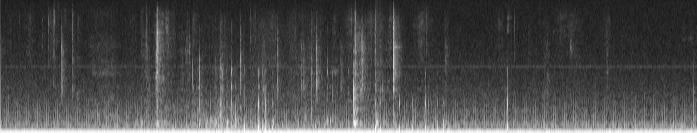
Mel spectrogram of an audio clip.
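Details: Low continuous purring from a cat at play, a deep, smooth drone throughout, overlaid by frequent soft clicks and rustles, loudest early on, in a small indoor room.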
